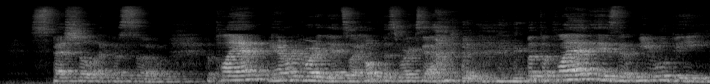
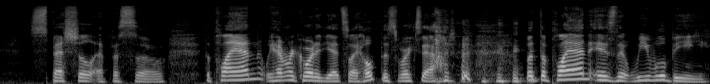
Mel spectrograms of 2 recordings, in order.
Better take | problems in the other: second | off-mic speech; far // room echo; noticeable; dies away in 0.8 s

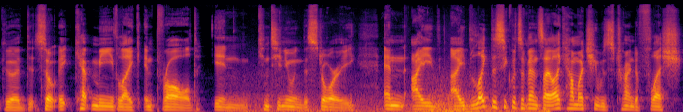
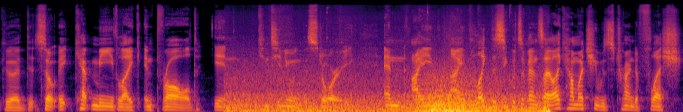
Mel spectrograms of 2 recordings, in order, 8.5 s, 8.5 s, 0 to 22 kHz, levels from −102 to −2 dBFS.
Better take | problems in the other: first | wind noise on the microphone; heavy; from 3 to 7 s; 3 dB below the speech; occasional gusts in the first

